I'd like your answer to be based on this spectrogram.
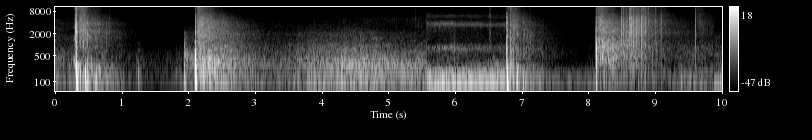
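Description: Backyard Fourth of July fireworks: 5-inch Grand Jury mini artillery shells firing with sharp thumps, then loud booming and crackling bursts nearby, several separate explosions with wind noise between them.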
